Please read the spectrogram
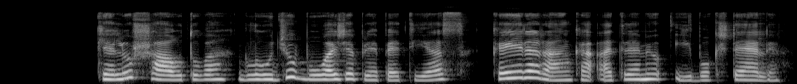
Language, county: Lithuanian, Klaipėda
